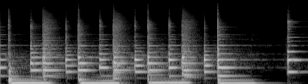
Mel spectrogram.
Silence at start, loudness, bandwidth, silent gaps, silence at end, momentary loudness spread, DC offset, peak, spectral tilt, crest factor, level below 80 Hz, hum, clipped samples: 0 s; -20 LUFS; 13.5 kHz; none; 0 s; 6 LU; under 0.1%; -6 dBFS; -5 dB/octave; 14 dB; -24 dBFS; none; under 0.1%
